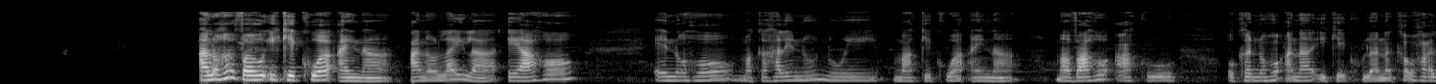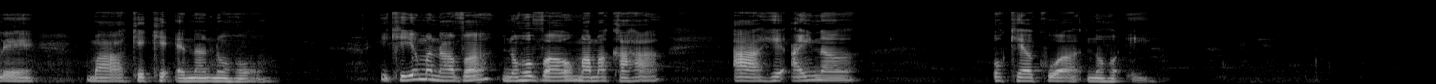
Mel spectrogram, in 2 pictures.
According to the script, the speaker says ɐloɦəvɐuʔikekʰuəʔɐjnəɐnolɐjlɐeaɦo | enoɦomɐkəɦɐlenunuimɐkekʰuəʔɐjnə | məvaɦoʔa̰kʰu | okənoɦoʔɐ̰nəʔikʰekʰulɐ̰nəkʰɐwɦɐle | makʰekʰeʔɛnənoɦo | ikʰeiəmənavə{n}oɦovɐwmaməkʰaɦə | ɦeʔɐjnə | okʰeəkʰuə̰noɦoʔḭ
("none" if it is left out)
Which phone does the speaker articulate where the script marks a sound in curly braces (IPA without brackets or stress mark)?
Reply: n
